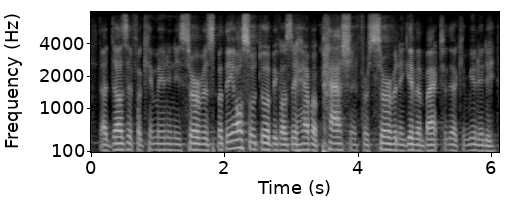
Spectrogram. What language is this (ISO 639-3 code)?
eng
